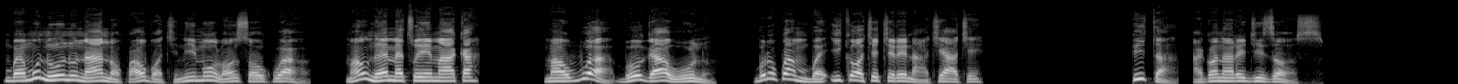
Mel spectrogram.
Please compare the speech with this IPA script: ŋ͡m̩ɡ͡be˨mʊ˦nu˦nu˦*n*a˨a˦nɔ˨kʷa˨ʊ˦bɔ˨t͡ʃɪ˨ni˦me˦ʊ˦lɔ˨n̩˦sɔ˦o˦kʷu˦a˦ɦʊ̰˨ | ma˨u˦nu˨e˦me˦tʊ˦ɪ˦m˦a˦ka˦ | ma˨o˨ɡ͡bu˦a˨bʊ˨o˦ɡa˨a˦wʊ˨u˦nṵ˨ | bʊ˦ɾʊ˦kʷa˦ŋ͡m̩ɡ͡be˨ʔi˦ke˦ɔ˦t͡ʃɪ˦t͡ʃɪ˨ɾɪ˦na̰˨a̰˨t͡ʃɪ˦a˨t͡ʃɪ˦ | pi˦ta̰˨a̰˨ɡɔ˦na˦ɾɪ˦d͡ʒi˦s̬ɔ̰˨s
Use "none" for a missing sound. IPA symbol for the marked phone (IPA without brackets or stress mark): n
